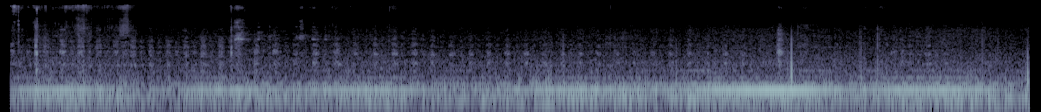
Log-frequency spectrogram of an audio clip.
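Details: Dog panting hard while playing tug of war alone, with rapid breathy puffs of about three to four per second running throughout over a steady low hum.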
